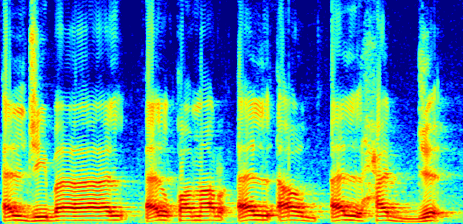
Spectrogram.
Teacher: يظهرون اللام وذلك لبعد مخرج اللام عن مخارج تلك الحروف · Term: اللام القمريه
